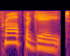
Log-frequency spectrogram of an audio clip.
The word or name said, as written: propagate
